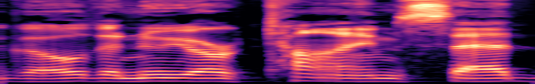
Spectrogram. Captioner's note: speaking French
